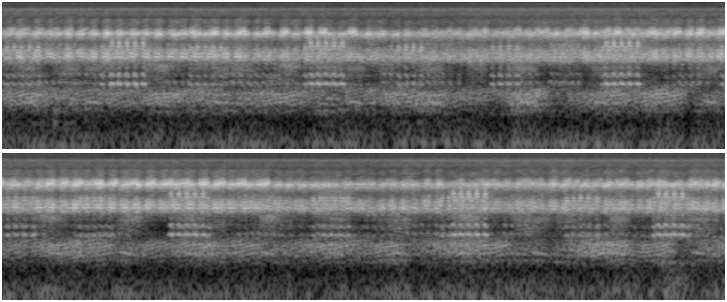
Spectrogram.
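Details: Many frogs croak together on a rainy night in a dense, pulsing chorus over a steady hiss of rain.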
